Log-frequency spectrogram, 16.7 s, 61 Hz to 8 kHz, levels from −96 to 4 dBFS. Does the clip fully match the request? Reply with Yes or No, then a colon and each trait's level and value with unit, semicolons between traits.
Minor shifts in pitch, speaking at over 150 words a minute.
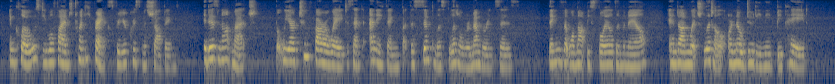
No: average, 3.5 semitones; average, 170 wpm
